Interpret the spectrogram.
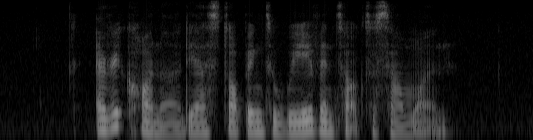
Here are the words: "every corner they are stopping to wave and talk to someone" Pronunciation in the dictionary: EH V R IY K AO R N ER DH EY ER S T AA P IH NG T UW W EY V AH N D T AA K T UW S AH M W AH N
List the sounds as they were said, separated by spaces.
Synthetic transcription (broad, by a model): EH V R IY K AO N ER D EY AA S T AA P IH NG T UW W EY V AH N T AA K T UW S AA M W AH N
